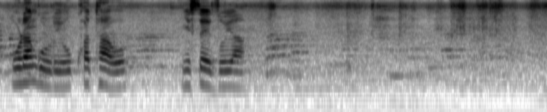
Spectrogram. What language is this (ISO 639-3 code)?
ven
